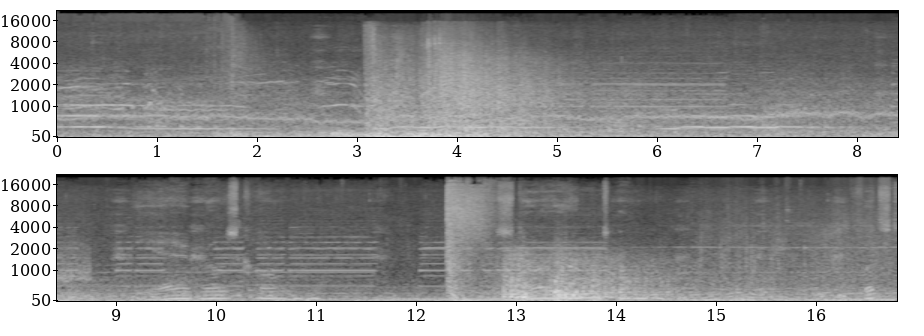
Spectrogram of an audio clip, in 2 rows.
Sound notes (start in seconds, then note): 0.0 devastating music; 2.6 distant thunder; 5.2 tragic music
